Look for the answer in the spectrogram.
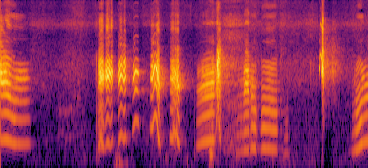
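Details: Pet talking parrot imitating a cat's meow, after a person's prompting in Hindi: several harmonic, nasal meow-like calls with rising and falling tone, mixed with harsher clipped syllables of mimicked speech.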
